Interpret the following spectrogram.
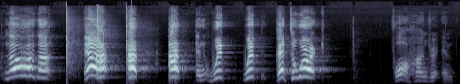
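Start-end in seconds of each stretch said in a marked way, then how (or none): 0.1-4.0 hammed-up yelling, much higher and louder; slave-driver shout. Acts slave driver refusing excuses.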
